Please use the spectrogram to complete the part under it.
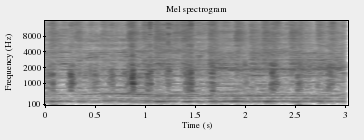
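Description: An old, worn motor from a Samsung VC-6015V vacuum cleaner with a failed bearing gives a faint, rhythmic rustling and scraping over a low steady hum, quiet and close.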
